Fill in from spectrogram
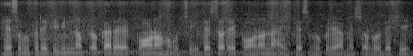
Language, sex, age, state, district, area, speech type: Odia, male, 30-45, Odisha, Rayagada, rural, spontaneous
